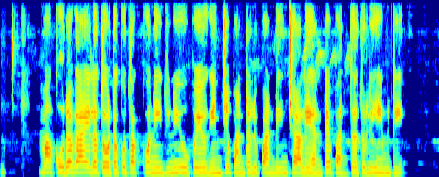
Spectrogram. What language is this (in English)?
Telugu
